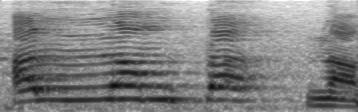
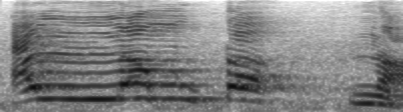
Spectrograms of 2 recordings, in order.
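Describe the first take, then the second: Both takes have the same delivery.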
